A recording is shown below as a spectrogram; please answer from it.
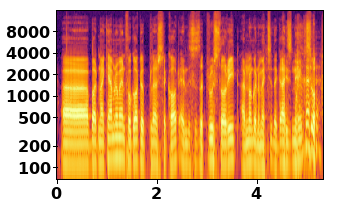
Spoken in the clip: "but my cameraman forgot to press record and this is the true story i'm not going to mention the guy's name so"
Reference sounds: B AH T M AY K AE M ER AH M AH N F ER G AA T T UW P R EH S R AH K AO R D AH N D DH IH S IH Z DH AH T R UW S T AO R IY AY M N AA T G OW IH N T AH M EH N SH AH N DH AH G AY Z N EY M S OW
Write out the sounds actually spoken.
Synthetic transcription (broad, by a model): B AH T M AY K AE M ER AH M AH N F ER G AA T T UW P L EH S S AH K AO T AH N D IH S IH Z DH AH T R UW S T AO R IY AY M N AA T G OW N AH M EH N SH AH N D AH G AY Z N EY M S OW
